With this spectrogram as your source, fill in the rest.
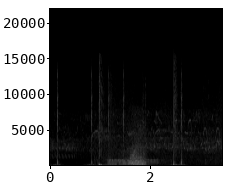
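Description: A large beast snarls as it attacks.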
